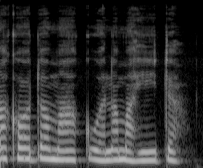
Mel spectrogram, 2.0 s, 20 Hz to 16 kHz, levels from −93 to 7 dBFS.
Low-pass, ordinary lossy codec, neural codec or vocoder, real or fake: 14.4 kHz; none; vocoder, 48 kHz, 128 mel bands, Vocos; fake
